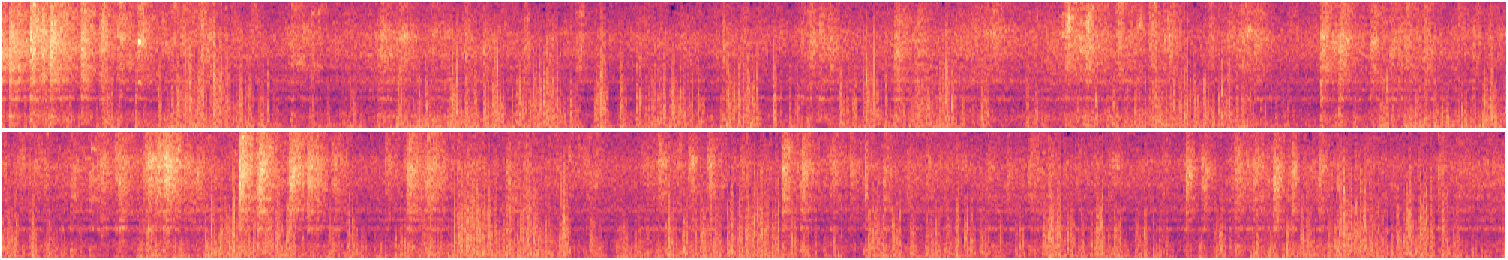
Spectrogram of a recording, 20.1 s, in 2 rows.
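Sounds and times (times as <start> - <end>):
sharp wheel clacks: 0.0 - 2.8, 5.3 - 13.6
train wheels rumbling on rails: 0.0 - 20.0.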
